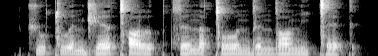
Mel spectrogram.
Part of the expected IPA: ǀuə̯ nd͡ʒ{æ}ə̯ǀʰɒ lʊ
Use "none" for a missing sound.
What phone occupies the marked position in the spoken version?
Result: ɛ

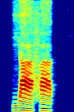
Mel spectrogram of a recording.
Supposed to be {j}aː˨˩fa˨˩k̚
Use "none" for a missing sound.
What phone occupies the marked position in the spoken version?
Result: j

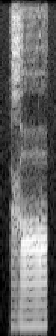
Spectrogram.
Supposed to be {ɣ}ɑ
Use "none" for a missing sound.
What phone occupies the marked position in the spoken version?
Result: ɣ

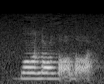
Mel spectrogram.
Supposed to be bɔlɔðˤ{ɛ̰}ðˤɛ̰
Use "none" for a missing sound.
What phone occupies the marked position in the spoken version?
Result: ḛ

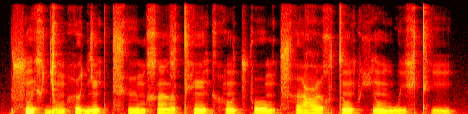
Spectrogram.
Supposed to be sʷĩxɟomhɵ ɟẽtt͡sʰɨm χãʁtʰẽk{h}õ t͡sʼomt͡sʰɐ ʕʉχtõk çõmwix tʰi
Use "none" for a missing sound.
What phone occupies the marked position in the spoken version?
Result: h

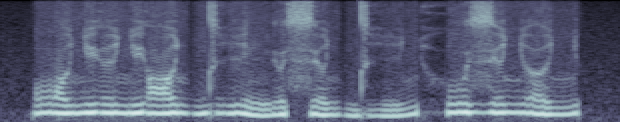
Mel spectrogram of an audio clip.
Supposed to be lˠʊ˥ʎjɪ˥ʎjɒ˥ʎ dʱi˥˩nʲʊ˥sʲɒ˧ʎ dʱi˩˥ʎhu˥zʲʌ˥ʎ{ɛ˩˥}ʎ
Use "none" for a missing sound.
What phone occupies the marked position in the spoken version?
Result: ə˩˥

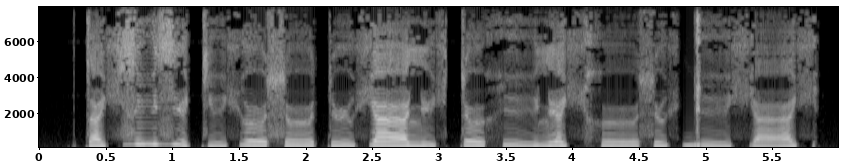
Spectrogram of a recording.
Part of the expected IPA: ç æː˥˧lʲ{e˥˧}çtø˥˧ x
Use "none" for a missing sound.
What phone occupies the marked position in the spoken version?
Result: e˨˩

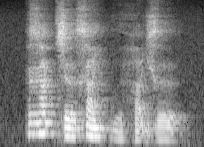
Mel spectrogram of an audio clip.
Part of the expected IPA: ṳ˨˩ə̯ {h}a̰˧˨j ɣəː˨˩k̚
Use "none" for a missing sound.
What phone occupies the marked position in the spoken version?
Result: h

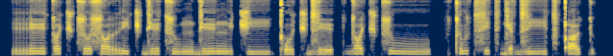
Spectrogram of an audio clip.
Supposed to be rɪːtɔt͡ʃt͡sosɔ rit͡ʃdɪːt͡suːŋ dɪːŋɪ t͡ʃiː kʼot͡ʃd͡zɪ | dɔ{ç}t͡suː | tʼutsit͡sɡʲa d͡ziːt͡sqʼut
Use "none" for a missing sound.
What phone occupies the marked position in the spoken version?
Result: t͡ʃ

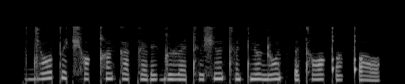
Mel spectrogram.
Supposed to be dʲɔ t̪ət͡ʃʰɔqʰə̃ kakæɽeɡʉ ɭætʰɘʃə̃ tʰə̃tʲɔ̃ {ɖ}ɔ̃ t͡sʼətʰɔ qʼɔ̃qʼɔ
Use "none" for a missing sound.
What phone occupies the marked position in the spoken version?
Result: ɖ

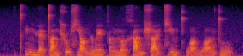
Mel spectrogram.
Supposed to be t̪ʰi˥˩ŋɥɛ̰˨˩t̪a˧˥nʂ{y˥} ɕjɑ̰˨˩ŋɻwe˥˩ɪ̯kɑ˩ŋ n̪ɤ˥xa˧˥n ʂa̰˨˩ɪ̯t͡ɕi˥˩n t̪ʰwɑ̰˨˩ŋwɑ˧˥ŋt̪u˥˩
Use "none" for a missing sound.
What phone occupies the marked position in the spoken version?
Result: u˥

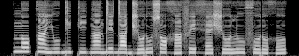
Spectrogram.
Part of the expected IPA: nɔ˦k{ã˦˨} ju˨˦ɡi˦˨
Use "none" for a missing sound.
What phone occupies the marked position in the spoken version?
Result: ã˦˨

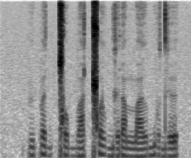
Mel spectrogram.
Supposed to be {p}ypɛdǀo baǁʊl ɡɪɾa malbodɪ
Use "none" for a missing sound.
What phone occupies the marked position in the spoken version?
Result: p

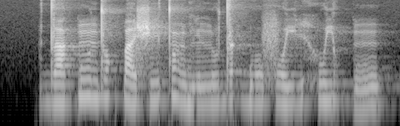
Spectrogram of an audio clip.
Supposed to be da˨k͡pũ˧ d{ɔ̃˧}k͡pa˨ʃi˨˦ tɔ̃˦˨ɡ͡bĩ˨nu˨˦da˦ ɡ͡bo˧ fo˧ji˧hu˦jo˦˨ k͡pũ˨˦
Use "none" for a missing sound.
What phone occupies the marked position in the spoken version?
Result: ɔ˧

